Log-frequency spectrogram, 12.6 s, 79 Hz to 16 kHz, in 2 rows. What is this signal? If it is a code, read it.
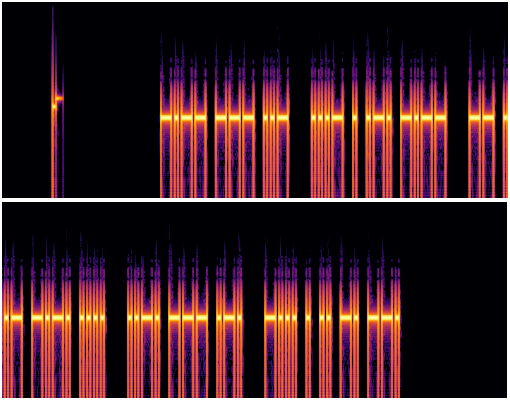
Morse code, heard as a keyed tone, about 28 wpm, 690 Hz. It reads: YOU VERY MUCH FOR BEING
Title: Sets of 5 Words Encore 28wpm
